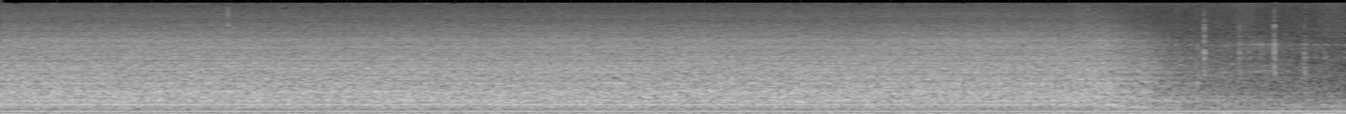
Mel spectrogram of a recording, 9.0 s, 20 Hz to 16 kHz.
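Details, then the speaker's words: Suncourt HVAC register booster fan, roughly 2004–05 unit, running on manual setting: loud steady whooshing roar over a low hum, even until switched off; unusually noisy fan, cause unclear. "We'll turn it on. Noisy as hell. And this is on manual."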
